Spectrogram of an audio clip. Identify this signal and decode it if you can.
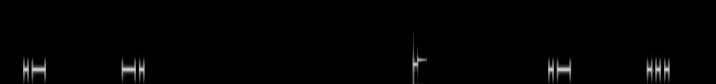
Morse code, heard as a keyed tone, about 27 wpm, spaced as for 10 wpm, 690 Hz. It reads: AN AS
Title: 6x Character Spacing - Top 100 Words - 28wpm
